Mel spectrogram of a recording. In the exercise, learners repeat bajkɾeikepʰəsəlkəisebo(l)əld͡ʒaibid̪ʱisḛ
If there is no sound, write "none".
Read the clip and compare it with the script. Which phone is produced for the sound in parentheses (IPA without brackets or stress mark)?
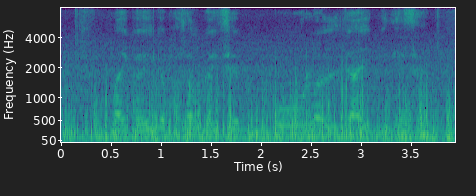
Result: l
